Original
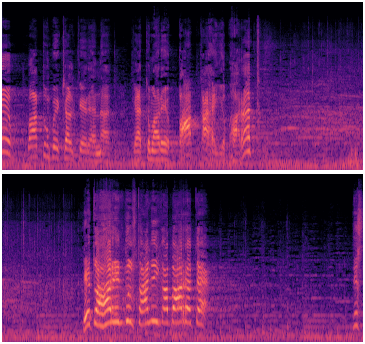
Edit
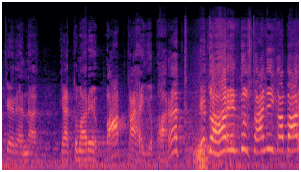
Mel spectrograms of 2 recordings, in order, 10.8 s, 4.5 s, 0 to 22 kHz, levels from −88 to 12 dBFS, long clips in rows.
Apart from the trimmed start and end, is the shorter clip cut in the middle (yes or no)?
yes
